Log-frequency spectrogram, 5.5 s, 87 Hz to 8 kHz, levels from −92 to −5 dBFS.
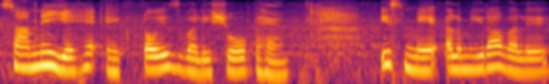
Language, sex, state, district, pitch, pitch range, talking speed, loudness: Hindi, female, Punjab, Fazilka, 190 Hz, 170-215 Hz, 110 wpm, -16 LUFS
